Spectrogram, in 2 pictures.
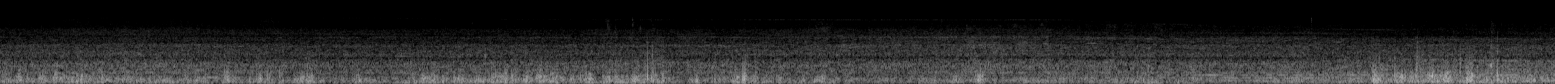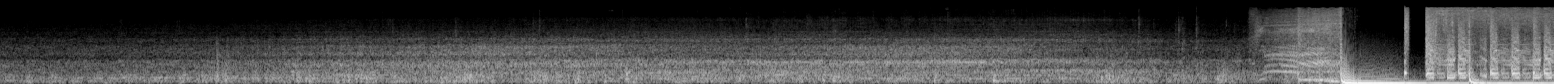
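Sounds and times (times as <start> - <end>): diesel train passing: 0.0 - 31.0
electronic music: 28.0 - 31.0.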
